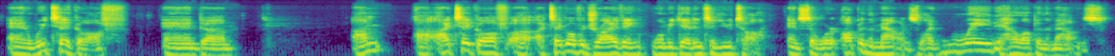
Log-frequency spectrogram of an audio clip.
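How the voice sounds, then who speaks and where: A man from New York, a theatre director guest on a podcast, telling lively anecdotes and acting out the people in them. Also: mid-range voice, husky. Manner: animated anecdotes, acting out the people in his stories. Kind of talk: casual storytelling in a podcast interview.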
